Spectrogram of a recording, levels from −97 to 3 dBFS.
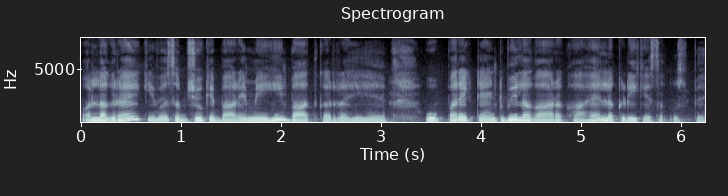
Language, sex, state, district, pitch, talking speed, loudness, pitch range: Hindi, female, Bihar, Katihar, 205 Hz, 260 wpm, -15 LUFS, 185-230 Hz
